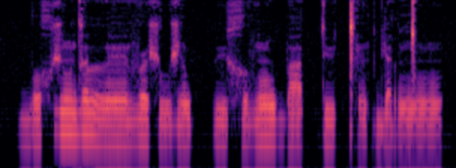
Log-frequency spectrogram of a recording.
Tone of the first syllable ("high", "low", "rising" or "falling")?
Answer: rising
